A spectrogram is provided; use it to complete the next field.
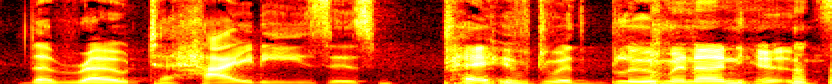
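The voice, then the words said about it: Put-on Australian accent. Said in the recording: “Is that my Australian accent? How was that?”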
